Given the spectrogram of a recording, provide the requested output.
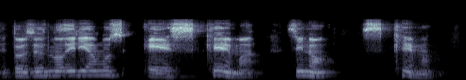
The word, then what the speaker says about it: schema: Bueno, por acá tenemos a schema y esta es la pronunciación, schema. ¿Listo? Va a sonar como una K, no como no es schema ni nada por el estilo. Vamos a pronunciarlo esquema.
